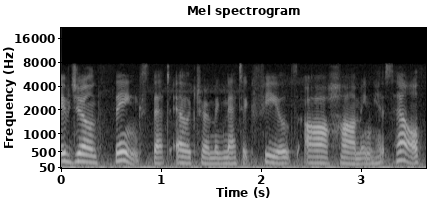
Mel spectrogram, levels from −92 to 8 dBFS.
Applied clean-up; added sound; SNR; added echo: none; Bird / Breathing; 8 dB; none.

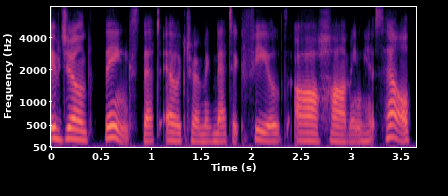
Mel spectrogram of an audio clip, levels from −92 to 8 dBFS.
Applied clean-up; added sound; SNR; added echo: neural diffusion model UNIVERSE++.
